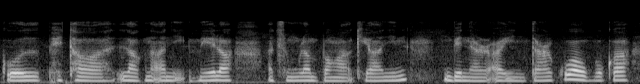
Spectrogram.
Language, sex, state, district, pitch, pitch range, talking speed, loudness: Mizo, female, Mizoram, Aizawl, 180 Hz, 170-190 Hz, 150 wpm, -20 LUFS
